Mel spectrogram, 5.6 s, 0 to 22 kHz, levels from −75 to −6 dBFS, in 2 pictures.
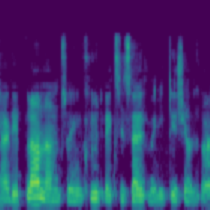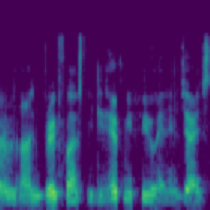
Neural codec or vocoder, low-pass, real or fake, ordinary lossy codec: codec, 44.1 kHz, 3.4 kbps, Pupu-Codec; 10.8 kHz; fake; none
